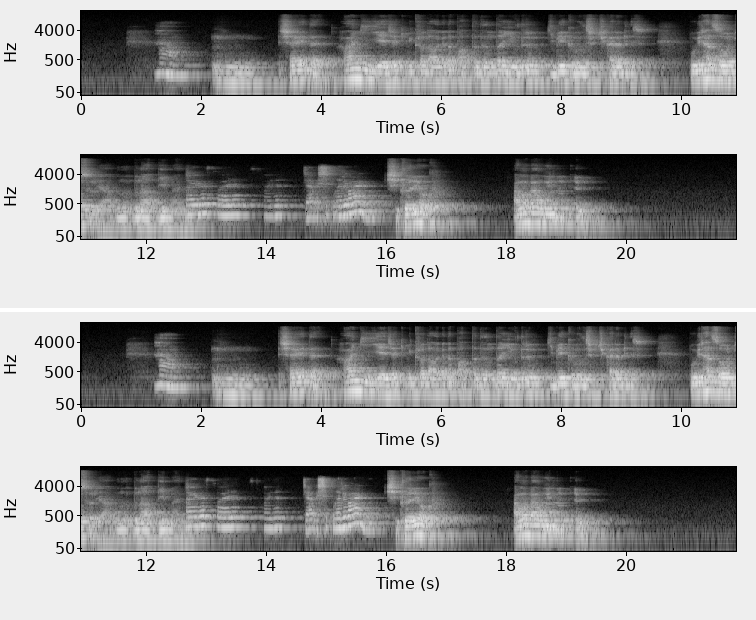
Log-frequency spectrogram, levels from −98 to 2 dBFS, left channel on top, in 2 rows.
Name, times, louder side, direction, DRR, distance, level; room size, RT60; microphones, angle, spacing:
voice 1, 1.2-1.7 12.7-13.6 14.0-14.3 14.6-15.8 18.6-19.0, right 2 dB, 85° right, 6 dB, 0.4 m, -23 dB
voice 2, 2.2-2.9 3.3-4.0 4.3-9.3 9.6-9.8 10.2-12.7 16.0-16.9 18.1-19.3, equal, 20° right, 0 dB, 0.5 m, -19 dB
4.1 x 2.6 x 2.9 m, 1.2 s
head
